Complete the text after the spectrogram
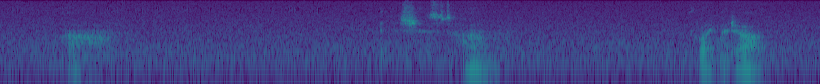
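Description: A young man speaks calmly in short phrases close by.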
